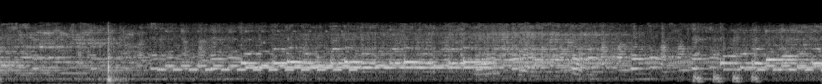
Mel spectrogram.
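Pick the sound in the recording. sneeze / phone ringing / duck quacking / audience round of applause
phone ringing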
